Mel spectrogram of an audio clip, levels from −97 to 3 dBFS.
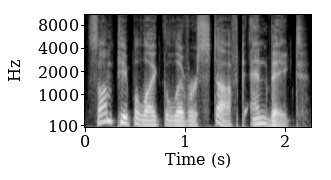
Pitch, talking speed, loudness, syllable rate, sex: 145 Hz, 210 wpm, -16 LUFS, 5.7 syllables/s, male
